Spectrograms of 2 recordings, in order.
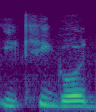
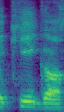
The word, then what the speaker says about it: Keigo: And he was able to sorry to sorry but is it Simon Ikigo the drone pilot the professional drone pilot? Yes. Yes. It's Simon Keigo. Sorry I got the name the last name wrong and I I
